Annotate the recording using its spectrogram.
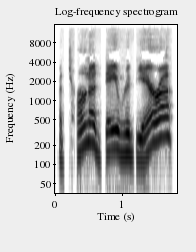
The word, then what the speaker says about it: Paterna de Rivera: The three routes test here in Paterna de Rivera. Did I say that right? Jess, you're the smart team. – It, it sounds right to me.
